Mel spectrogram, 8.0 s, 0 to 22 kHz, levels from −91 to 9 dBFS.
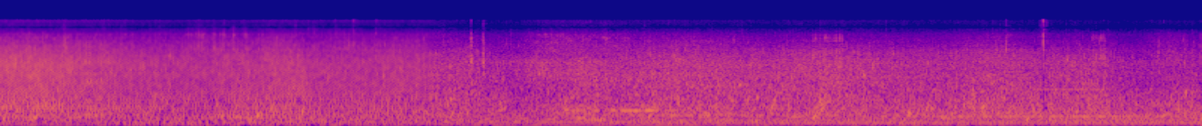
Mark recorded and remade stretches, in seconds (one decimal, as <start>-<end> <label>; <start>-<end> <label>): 0.0-2.9 remade; 2.9-8.0 recorded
